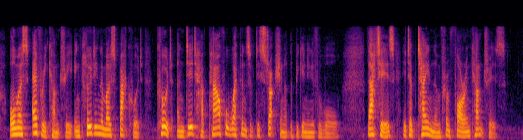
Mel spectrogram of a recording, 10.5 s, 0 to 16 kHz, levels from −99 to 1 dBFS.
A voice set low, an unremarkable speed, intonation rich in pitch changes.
Yes: low, 125 Hz; average, 165 wpm; wide, 6.6 semitones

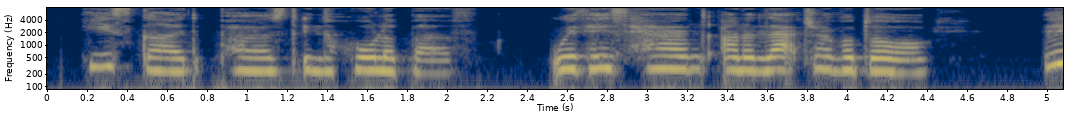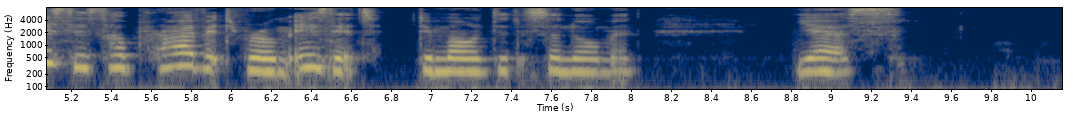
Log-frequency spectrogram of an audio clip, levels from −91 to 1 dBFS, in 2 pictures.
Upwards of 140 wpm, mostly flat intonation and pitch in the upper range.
Yes: average, 160 wpm; narrow, 2.2 semitones; very high, 250 Hz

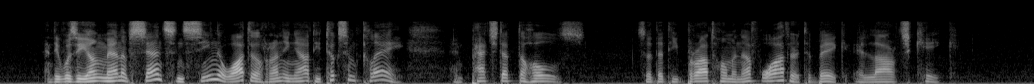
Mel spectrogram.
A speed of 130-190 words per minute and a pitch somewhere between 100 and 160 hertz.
No: fast, 205 wpm; medium, 140 Hz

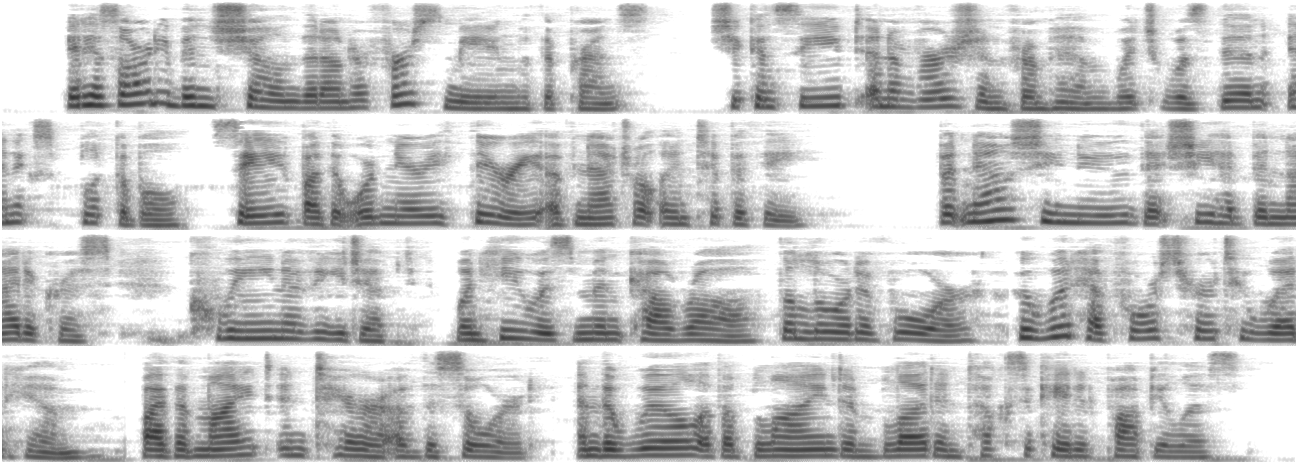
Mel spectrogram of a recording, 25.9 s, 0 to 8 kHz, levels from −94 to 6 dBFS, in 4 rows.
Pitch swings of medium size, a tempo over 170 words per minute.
Yes: average, 4.1 semitones; average, 180 wpm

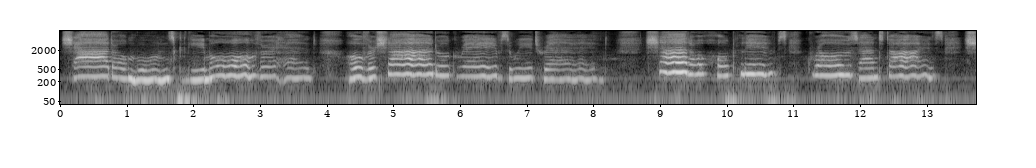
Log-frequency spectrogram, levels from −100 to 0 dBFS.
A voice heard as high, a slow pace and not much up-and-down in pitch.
No: very high, 295 Hz; slow, 65 wpm; average, 3.8 semitones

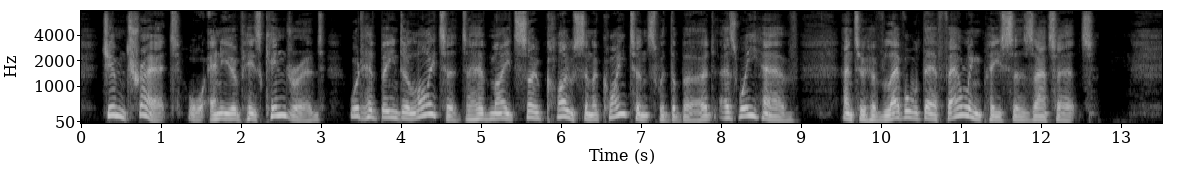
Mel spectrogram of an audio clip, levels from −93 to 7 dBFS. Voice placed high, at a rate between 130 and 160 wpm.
No: low, 135 Hz; average, 145 wpm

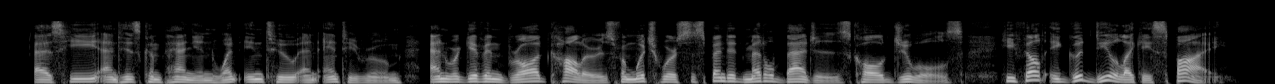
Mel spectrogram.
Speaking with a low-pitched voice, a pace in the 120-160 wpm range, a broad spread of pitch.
No: low, 115 Hz; average, 140 wpm; average, 3.8 semitones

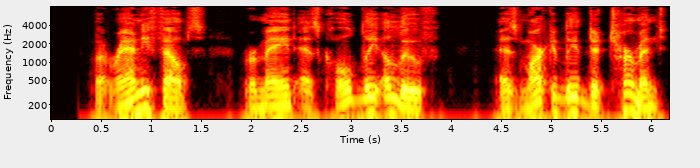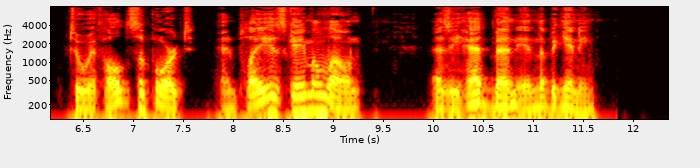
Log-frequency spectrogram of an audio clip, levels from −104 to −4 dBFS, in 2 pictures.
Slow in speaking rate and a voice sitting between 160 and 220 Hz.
No: slow, 120 wpm; low, 100 Hz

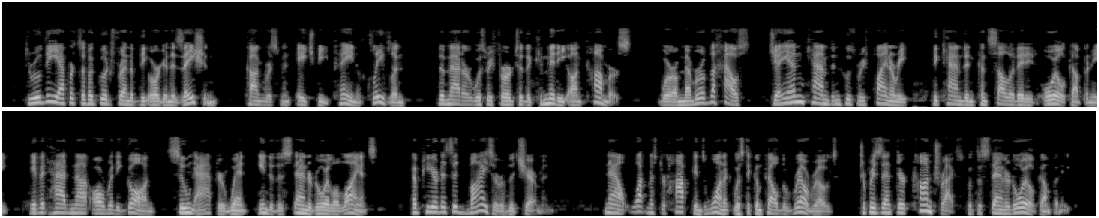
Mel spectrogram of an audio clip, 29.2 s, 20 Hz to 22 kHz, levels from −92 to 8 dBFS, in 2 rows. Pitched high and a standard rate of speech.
No: medium, 145 Hz; average, 170 wpm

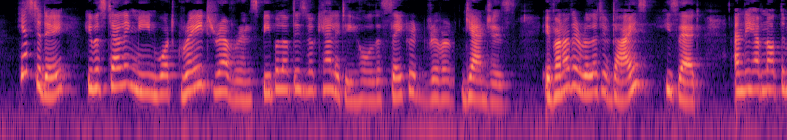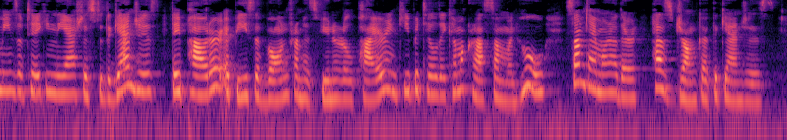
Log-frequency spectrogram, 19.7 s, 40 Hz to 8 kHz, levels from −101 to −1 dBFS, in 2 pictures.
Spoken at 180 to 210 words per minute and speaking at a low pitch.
No: fast, 205 wpm; high, 230 Hz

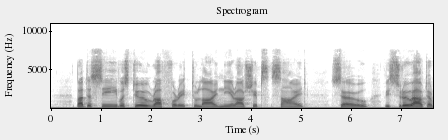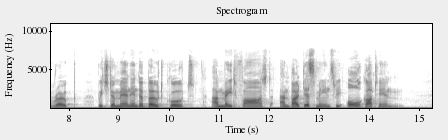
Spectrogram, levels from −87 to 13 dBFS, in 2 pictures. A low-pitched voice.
No: medium, 145 Hz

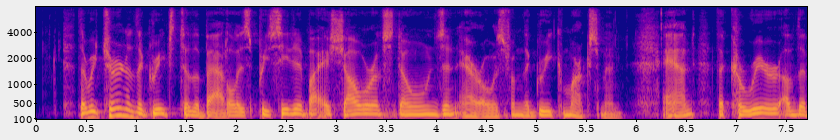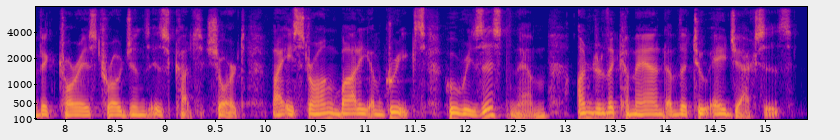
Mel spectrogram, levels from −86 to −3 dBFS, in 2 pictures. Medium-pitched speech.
No: low, 105 Hz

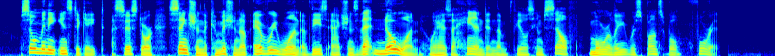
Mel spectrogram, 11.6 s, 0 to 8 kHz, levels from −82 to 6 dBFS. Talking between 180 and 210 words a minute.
No: average, 150 wpm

